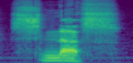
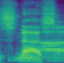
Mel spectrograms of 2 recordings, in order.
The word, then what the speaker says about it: snus: I'm just gonna say snus. Snus. Snooze. So somebody Is it else snus said that or it was snooze. Snooze. It is snooze.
